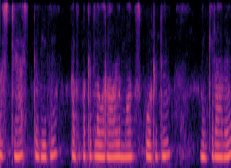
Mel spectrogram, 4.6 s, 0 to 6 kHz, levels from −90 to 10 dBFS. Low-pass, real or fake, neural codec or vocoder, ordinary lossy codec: 5.4 kHz; fake; codec, 16 kHz, 4.8 kbps, FACodec; Opus, 16 kbps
